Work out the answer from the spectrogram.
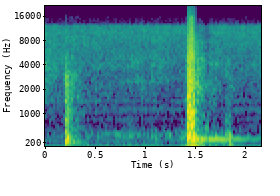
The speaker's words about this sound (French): Frappe encore une fois et entre.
